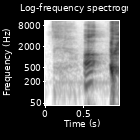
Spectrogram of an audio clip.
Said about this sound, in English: shit, this cough is driving me insane.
